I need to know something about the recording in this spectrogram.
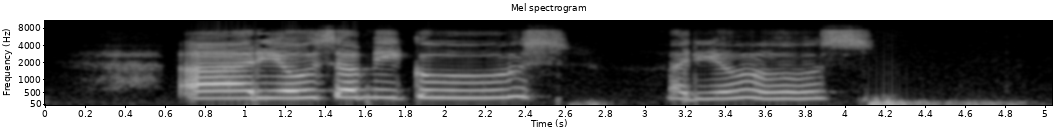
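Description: A woman speaks with animation into a headset microphone, close up.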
